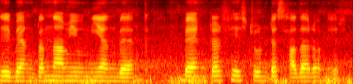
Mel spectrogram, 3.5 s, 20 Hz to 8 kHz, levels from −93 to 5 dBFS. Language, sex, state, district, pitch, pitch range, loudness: Bengali, male, West Bengal, Jhargram, 155 Hz, 150-160 Hz, -23 LUFS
